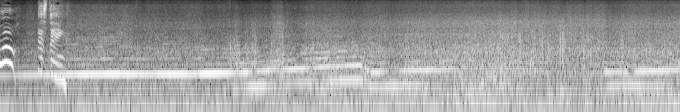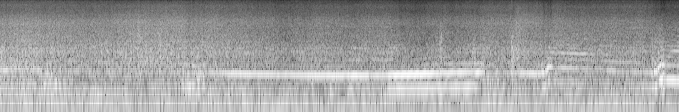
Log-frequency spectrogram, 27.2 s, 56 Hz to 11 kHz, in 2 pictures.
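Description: A Chevrolet C8 Corvette Z06 engine drones loud and steady at close range around a race track, its pitch sweeping up and down through gear changes on a final lap, with a voice talking over it.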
